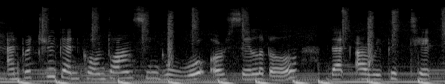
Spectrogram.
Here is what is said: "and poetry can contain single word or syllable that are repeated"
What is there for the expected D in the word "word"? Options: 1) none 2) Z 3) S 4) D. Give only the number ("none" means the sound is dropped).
1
